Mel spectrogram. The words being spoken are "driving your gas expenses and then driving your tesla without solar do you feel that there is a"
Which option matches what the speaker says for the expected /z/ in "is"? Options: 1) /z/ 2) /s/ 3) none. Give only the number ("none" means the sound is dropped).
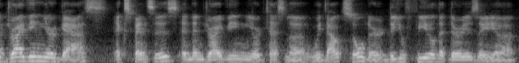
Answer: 1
